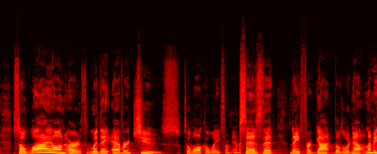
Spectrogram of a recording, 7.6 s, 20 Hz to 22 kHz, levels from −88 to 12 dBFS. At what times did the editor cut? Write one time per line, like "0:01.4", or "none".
0:03.7
0:04.8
